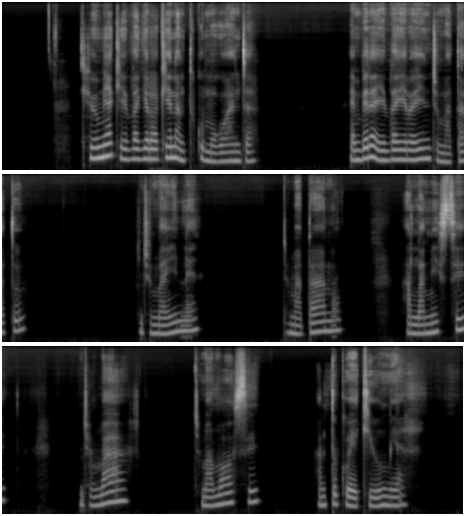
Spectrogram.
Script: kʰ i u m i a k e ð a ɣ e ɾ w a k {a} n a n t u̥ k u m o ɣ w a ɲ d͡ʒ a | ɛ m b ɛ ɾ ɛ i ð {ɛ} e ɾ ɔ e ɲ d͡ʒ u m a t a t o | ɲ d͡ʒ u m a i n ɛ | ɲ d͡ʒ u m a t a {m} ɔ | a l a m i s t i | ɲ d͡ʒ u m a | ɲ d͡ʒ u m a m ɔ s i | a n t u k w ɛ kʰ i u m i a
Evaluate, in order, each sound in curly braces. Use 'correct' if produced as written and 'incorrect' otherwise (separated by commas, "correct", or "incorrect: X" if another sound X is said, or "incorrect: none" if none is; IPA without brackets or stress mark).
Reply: incorrect: e, incorrect: a, incorrect: n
